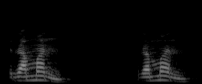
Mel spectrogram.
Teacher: र म के बाद अ आ रहा है म के बाद भी अ आ रहा है और न के बाद अ का उच्चारण नहीं आ रहा है इसलिए हम यहां पे आर ए एम ए और सिर्फ यहां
